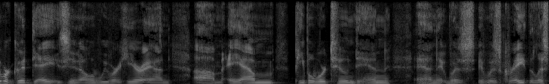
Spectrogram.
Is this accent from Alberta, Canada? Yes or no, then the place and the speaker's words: no; Montreal, Quebec, Canada; Because I come from Montreal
